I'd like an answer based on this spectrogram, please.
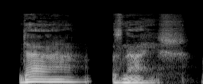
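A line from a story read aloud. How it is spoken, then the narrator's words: Sighing. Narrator (Russian): вздохнул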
